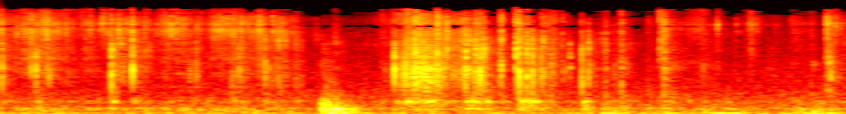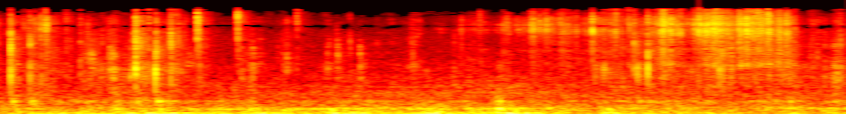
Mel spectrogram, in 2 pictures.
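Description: A hand-sized, solid rectangular pale green bar of soap is held in the hand while a metal blade cuts and scrapes grid-scored layers off it. Dense, crisp scraping and crumbly crackles sound as small cubes break away, with bright, dry clicks and a low soft rumble beneath.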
